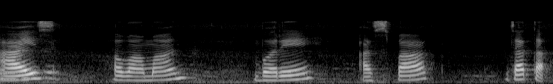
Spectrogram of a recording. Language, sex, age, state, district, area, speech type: Goan Konkani, female, 30-45, Goa, Murmgao, rural, read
